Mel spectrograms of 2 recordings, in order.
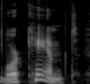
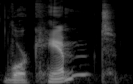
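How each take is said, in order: First: Lorkampt. said firmly with a falling tune; settled fall. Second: Lorkampt? tried with a rising, unsure tune; questioning rise. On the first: Reading out the chat name again, now sure. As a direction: land the name Lorkampt. with certainty. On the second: Reading out an unfamiliar chat name, unsure rise. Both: Shown as a demonstration.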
